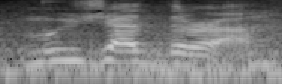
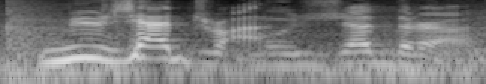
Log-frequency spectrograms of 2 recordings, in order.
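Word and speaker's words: mujadara: of um we're very understanding about pronunciation let's pronounce it real quick it's called what mujadra mujadra okay so tell me a little bit about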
